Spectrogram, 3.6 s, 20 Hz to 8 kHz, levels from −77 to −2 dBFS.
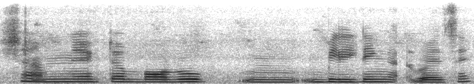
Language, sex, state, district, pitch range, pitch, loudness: Bengali, female, West Bengal, Dakshin Dinajpur, 225-250 Hz, 240 Hz, -16 LUFS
